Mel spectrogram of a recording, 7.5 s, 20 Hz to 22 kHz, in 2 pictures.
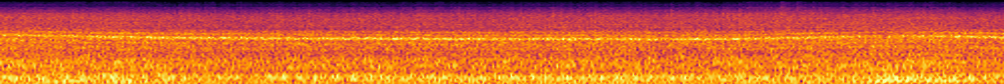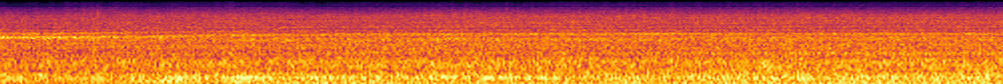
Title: Rotax 912S, first engine start on test bench after engine overhaul.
